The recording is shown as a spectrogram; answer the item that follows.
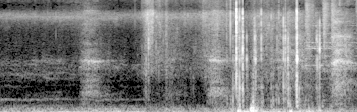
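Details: Bumblebees give a low, steady buzz under wind rumble and crunching footsteps, heard on a sandhill trail in Jennings State Forest in fall, four weeks after a prescribed burn.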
